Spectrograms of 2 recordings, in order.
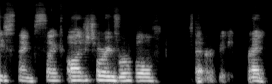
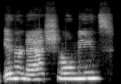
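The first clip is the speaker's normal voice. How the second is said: ordinary talk, nothing marked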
